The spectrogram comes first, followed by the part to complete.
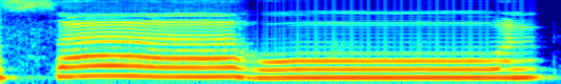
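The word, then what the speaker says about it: ساهون: An sholatihim, an sholatihim sahun. Nah, ini panjang semua. Sa panjang, kemudian hun panjang.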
